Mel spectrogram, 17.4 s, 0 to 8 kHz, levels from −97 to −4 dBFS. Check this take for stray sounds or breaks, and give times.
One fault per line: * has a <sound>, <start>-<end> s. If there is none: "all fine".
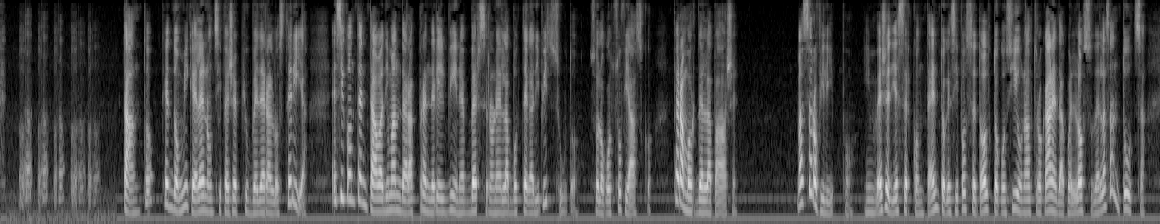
* has a laugh, 0.3-1.5 s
